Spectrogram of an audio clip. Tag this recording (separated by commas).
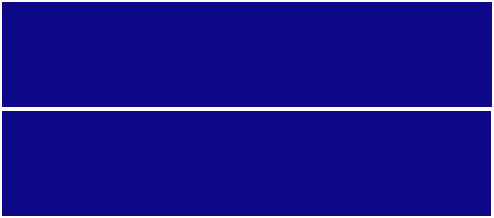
Silence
